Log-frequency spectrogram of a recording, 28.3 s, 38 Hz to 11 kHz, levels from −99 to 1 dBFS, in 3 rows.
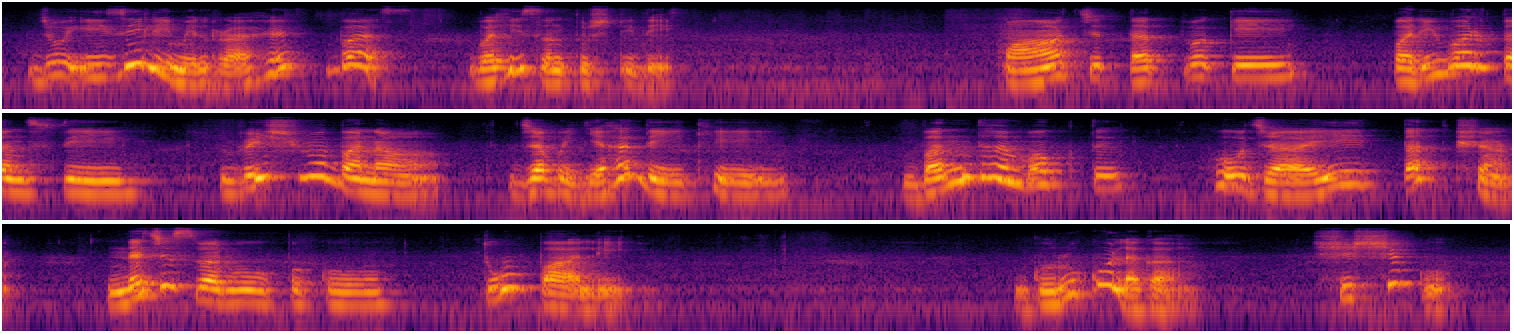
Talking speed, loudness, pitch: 70 wpm, -23 LUFS, 300 Hz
